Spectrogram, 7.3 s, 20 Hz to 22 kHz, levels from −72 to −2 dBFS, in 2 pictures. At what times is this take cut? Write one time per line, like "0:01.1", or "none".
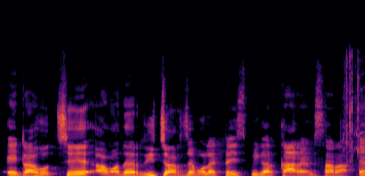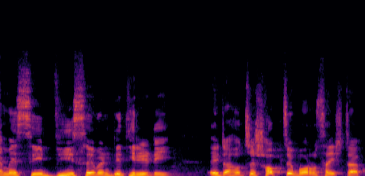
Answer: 0:03.5

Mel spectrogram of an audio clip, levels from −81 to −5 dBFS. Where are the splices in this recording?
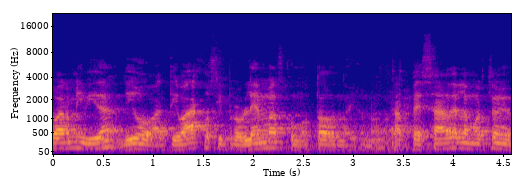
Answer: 0:03.4

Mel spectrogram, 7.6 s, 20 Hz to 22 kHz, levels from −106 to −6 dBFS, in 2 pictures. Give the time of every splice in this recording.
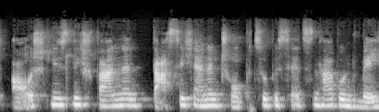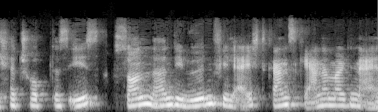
0:04.9

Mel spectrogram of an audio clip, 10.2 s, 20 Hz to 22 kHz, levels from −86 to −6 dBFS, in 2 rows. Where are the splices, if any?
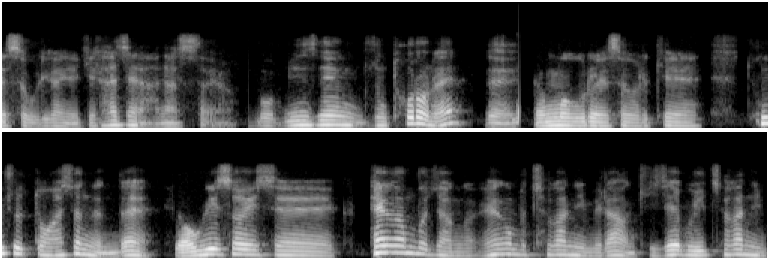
0:01.6

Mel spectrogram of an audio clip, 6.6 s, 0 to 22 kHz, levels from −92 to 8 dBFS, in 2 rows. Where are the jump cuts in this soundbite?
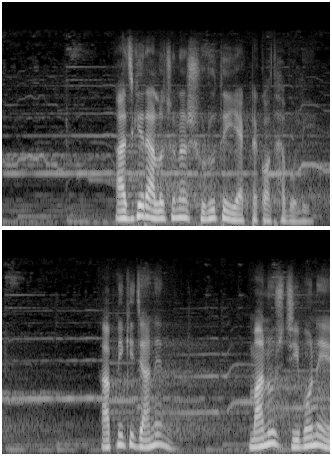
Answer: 0:01.1

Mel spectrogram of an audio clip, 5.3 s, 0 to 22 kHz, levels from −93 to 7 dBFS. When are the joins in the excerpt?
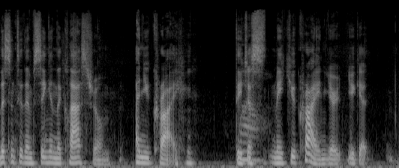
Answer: none

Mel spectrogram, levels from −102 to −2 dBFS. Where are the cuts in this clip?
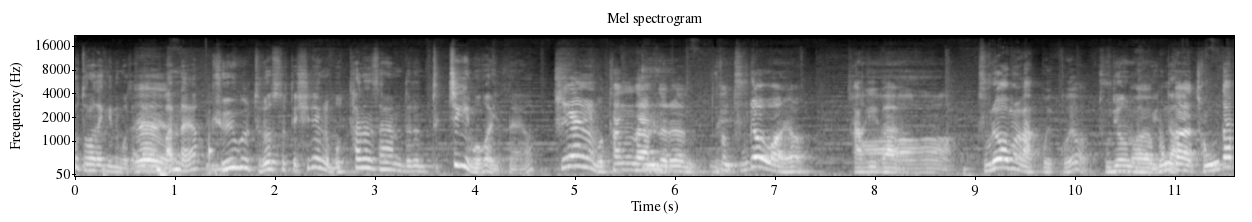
0:01.2

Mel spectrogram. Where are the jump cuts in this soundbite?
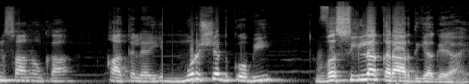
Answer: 0:01.6

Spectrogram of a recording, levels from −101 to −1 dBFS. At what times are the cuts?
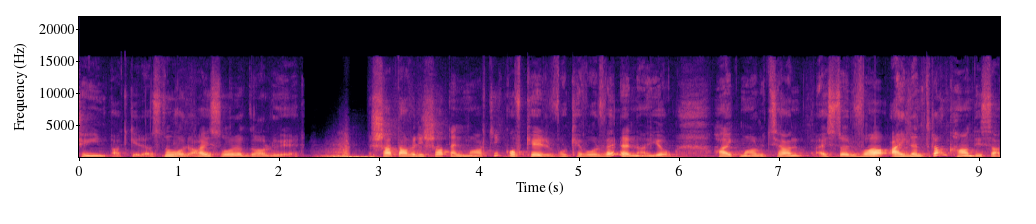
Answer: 0:02.8
0:07.3

